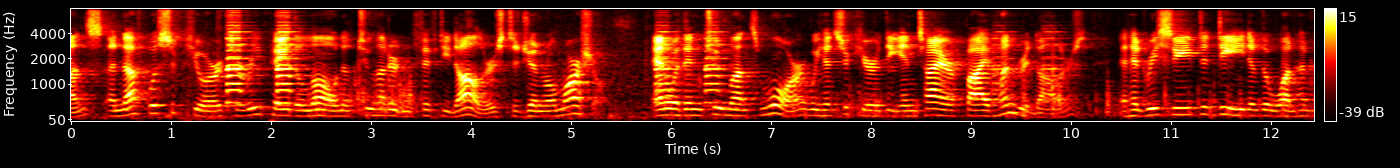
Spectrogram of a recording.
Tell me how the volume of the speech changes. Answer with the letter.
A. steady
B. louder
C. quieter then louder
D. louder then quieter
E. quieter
A.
